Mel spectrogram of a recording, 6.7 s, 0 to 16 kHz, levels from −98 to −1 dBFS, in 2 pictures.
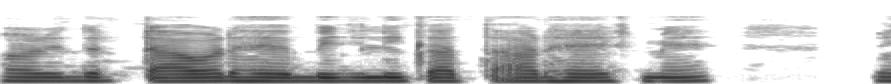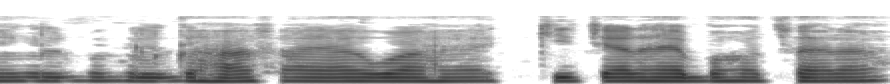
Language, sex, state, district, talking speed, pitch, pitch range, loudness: Hindi, male, Bihar, Purnia, 160 wpm, 155 Hz, 150-155 Hz, -26 LUFS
